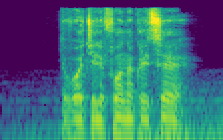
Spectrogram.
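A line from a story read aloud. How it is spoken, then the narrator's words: Whisper. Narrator (Russian): Прошептала она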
